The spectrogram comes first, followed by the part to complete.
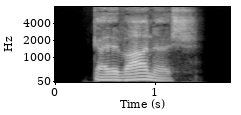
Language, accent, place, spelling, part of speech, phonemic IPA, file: German, Germany, Berlin, galvanisch, adjective, /ɡalˈvaːnɪʃ/, De-galvanisch.ogg
- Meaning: galvanic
